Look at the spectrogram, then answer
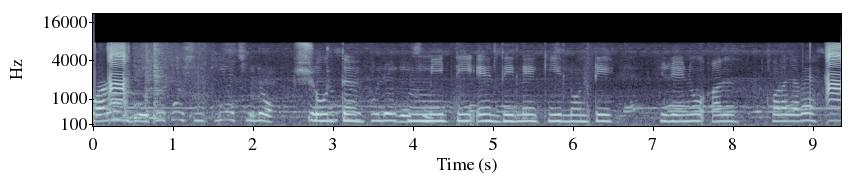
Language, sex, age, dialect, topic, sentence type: Bengali, female, 18-24, Western, banking, question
